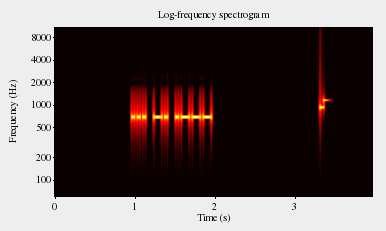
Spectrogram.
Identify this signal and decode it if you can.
Morse code, heard as a keyed tone, about 36 wpm, 700 Hz. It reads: SNJ
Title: ARRL Sections 35wpm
